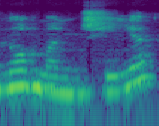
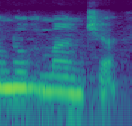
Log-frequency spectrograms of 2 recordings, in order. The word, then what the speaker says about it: Normandia: Eu digo Normandia ou Normândia. Se fosse Normândia, teria que ter um acento ali no man, no circunflexo, mas é Normandia. Então, a minha sílaba mais forte é o di, ok? E é uma paroxítona, não acentuada.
